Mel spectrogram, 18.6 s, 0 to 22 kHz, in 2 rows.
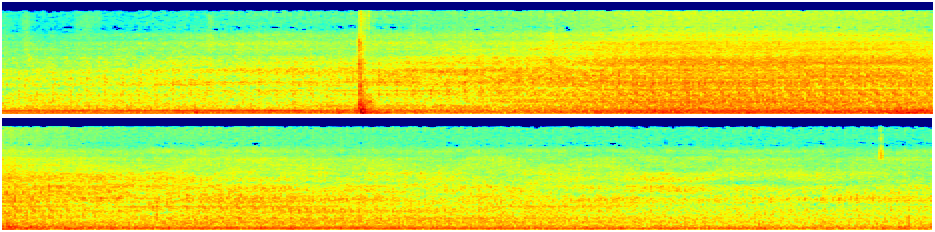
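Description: Cummins 6.7-litre inline-six turbo-diesel of a Ram 3500 idling steadily, with one sharp knock about three and a half seconds in. The engine noise grows louder for a few seconds in the middle.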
